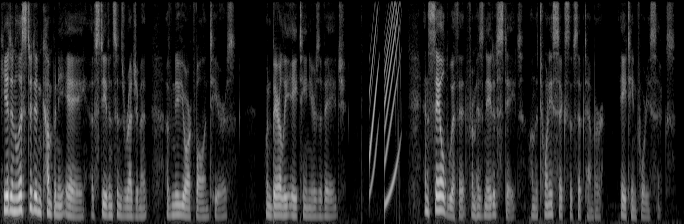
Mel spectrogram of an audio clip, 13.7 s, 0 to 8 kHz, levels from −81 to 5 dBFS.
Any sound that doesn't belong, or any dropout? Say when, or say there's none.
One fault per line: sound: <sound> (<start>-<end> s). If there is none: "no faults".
sound: chirp (7.4-8.1 s)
